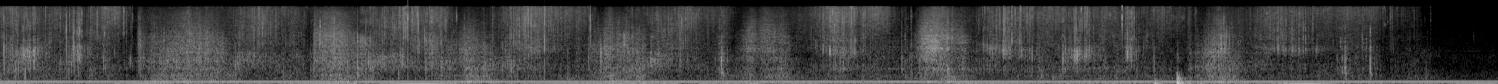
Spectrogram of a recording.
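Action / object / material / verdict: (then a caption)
scrape / pile of soap shavings / soap / none. Fingertips with short nails press and rub flat into a large loose pile of crushed green dry soap flakes spread on a wooden surface, then grab handfuls and let them fall. The result is a continuous bright, crinkly crunching and rustling with repeated soft surges, over a steady low hum.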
